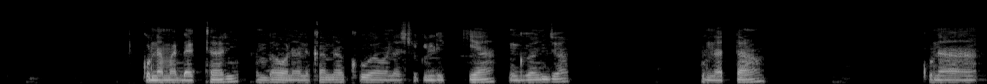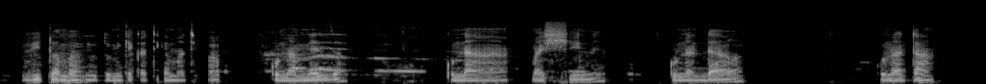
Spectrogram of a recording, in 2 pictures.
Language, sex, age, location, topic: Swahili, male, 18-24, Nakuru, health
